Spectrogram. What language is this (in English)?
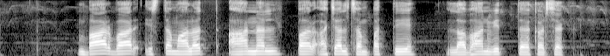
Magahi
